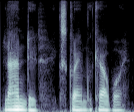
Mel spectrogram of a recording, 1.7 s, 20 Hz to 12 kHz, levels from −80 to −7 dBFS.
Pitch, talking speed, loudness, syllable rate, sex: 90 Hz, 180 wpm, -19 LUFS, 6.7 syllables/s, male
